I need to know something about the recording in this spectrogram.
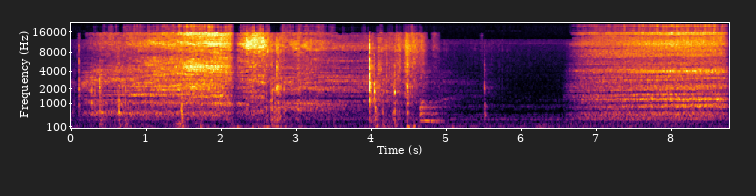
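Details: A captive puff adder in a UK venom unit gives loud, breathy, alarming hissing puffs in rough bursts as its cage is opened and a microphone on a pole is brought close, with a handling clatter.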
